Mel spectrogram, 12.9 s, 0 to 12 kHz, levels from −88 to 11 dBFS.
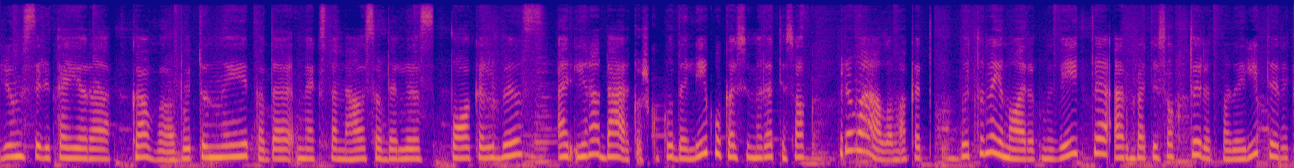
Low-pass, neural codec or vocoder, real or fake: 10.8 kHz; codec, 44.1 kHz, 2.6 kbps, DAC; fake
